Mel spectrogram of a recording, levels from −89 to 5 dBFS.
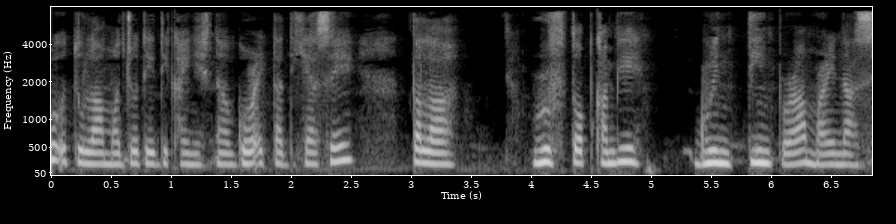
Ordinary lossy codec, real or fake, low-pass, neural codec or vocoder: AAC, 32 kbps; real; 7.2 kHz; none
